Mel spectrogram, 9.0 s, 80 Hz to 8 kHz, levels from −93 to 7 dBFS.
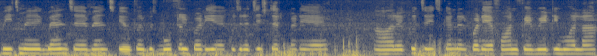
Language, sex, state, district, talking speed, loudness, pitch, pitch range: Hindi, female, Rajasthan, Bikaner, 165 wpm, -14 LUFS, 220 Hz, 215-230 Hz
